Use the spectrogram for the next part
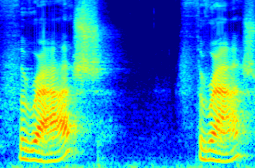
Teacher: thrash with a voiceless th may end up sounding like trash like garbage thrash versus trash our next one number 16 another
